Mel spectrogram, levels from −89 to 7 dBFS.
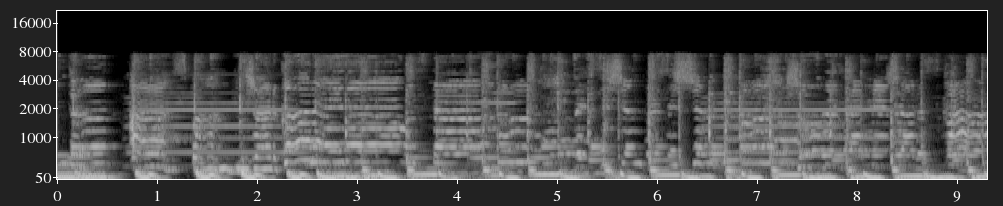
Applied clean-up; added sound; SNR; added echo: classical method log-MMSE.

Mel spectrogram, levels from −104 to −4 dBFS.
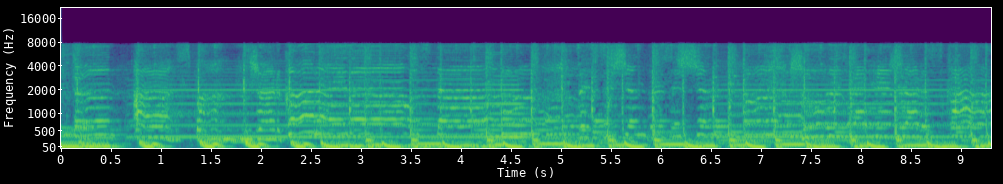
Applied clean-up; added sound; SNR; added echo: none; Bowed string instrument; 12 dB; none.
